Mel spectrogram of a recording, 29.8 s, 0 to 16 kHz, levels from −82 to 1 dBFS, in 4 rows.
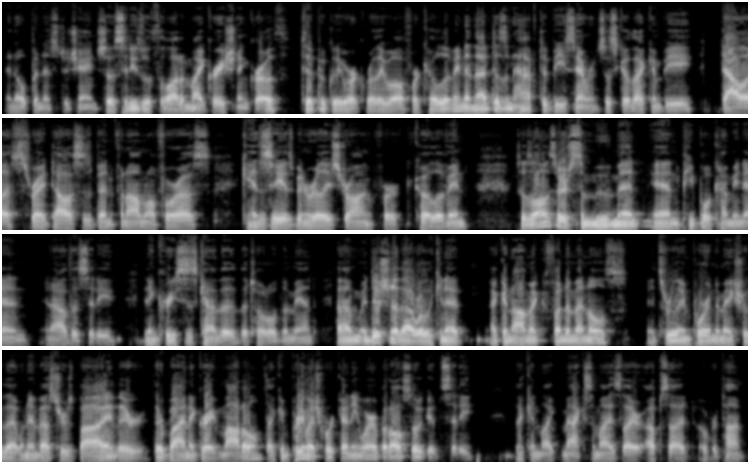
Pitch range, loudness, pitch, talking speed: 75-90 Hz, -19 LUFS, 85 Hz, 230 wpm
